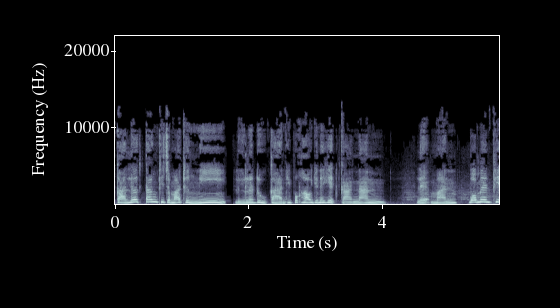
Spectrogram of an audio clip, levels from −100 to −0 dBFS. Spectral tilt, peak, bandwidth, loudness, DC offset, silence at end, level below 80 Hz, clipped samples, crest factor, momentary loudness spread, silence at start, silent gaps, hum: -5.5 dB/octave; -10 dBFS; 12.5 kHz; -22 LUFS; under 0.1%; 0 s; -56 dBFS; under 0.1%; 12 dB; 7 LU; 0 s; none; none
